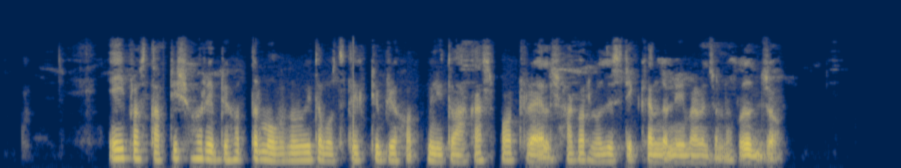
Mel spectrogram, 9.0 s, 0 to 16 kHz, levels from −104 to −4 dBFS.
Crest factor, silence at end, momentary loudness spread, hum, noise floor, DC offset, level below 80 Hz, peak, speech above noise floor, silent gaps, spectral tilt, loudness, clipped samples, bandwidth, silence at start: 20 dB; 1.2 s; 5 LU; none; -79 dBFS; under 0.1%; -66 dBFS; -8 dBFS; 52 dB; none; -7 dB/octave; -28 LUFS; under 0.1%; 7.6 kHz; 1.1 s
